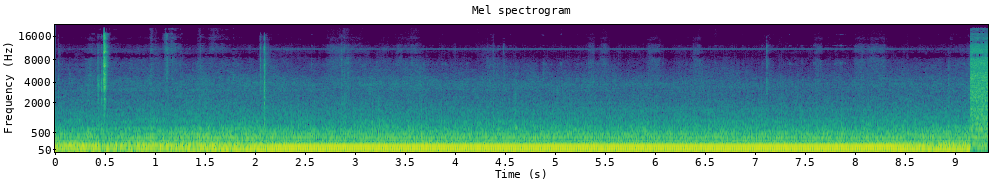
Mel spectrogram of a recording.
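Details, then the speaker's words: 2014 Honda Ridgeline Sport 4x4 heard from under the truck near rear differential while running: steady low hum and heavy droning rumble with driveshaft rattle; rear U-joint on rear driveshaft found bad, non-serviceable, whole driveshaft replaced. "So, we need to check out the U-jints. You can kind of hear the drive shaft rattling a little bit."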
